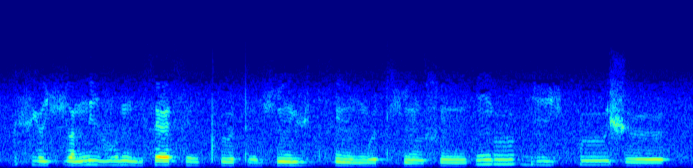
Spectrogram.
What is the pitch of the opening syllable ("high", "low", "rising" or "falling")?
low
